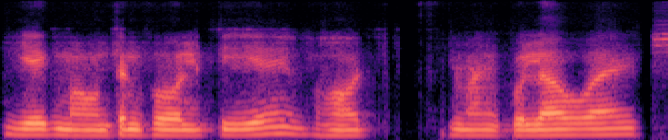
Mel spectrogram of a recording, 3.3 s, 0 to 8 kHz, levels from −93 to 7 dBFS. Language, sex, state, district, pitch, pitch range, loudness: Hindi, male, Uttar Pradesh, Lucknow, 120 Hz, 115-125 Hz, -19 LUFS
